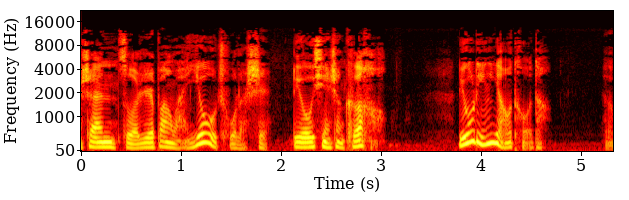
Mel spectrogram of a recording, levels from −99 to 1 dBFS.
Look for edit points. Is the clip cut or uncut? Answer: uncut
